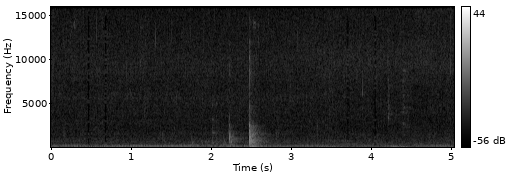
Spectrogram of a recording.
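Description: Mysore bondas deep-frying in hot oil in a steel bowl, a steady sizzle. Two sharp knocks a fraction of a second apart come a little past two seconds in, the second the loudest.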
